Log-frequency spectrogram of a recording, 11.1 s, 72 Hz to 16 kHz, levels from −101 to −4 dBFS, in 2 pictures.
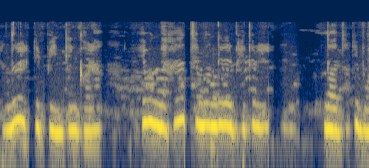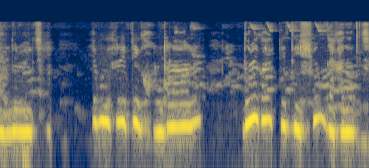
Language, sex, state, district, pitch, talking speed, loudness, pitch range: Bengali, female, West Bengal, Jalpaiguri, 275 Hz, 115 wpm, -14 LUFS, 245-320 Hz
